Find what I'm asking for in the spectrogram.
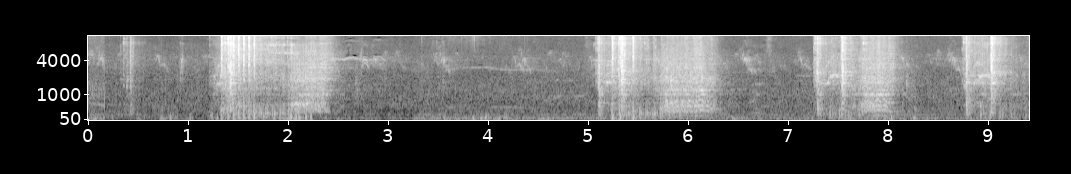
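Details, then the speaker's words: Mini-bike small engine sitting unused 6 years, fresh gas, spark plug good, starting fluid sprayed: several pull-start bursts each sputter briefly then die to quiet; cranks but won't catch. Owner suspects stale fuel; carburetor later inspected. "I'm going to sit y'all down over there or somewhere and uh y'll get to watch you try to struggle to get this thing to start"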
